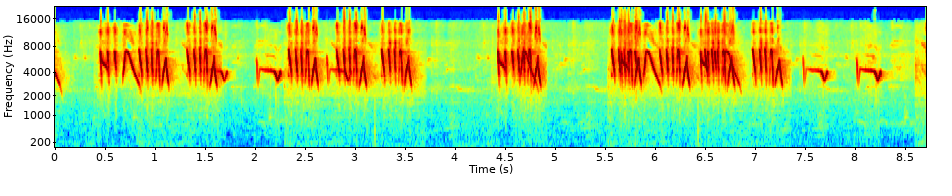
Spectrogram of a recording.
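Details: Used to pull in wild hill prinias, known in Java as ciblek gunung: repeated bursts of shrill, fast chirps alternating with short clipped whistles, spaced across the recording with brief quiet gaps.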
